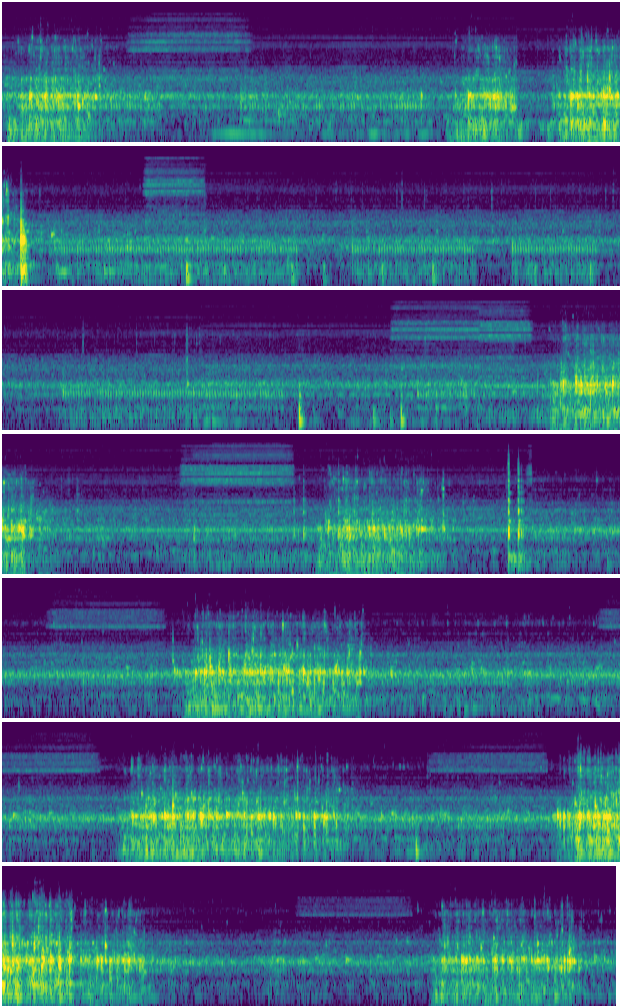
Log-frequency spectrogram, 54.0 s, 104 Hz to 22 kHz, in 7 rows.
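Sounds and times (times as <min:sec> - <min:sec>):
exhaled bubbles underwater: 0:00.0 - 0:01.6, 0:05.2 - 0:08.6, 0:22.2 - 0:24.0, 0:27.1 - 0:28.9, 0:33.0 - 0:38.9, 0:40.0 - 0:44.0, 0:45.5 - 0:49.9, 0:51.5 - 0:54.0
faint steady hum: 0:00.0 - 0:54.0
hissing regulator inhale: 0:01.6 - 0:06.5, 0:09.4 - 0:11.5, 0:25.4 - 0:26.9, 0:31.4 - 0:33.1, 0:38.3 - 0:40.0, 0:44.0 - 0:45.6, 0:50.0 - 0:51.6.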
